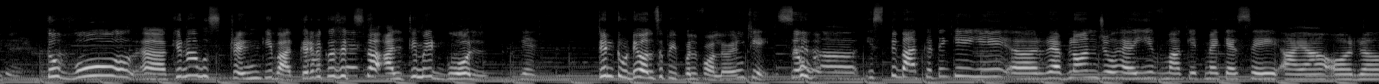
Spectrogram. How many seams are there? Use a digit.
0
